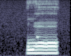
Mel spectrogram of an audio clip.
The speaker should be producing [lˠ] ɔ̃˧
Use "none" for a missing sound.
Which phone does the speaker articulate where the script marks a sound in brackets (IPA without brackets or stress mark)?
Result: l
